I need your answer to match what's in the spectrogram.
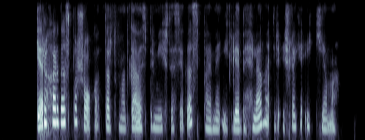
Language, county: Lithuanian, Vilnius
